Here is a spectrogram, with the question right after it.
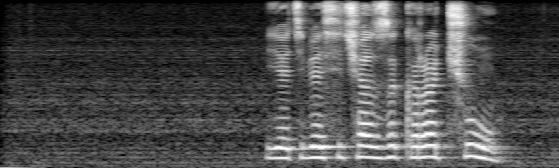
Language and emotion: Russian, angry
